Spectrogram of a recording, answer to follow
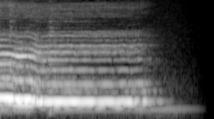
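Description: Two female voices holding the song's final note in harmony, the pitch stepping down slightly about half a second in, then fading out to silence near the end.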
